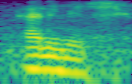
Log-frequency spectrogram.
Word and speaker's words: Animesh: Animesh.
